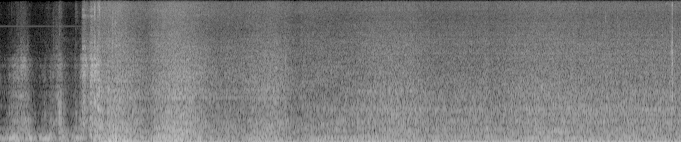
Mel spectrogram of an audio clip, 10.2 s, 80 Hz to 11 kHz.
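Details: 1947 Dodge old petrol engine after engine-out to investigate a slight knock: catches and settles into steady low idle with no clear knock; knock appears cured.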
